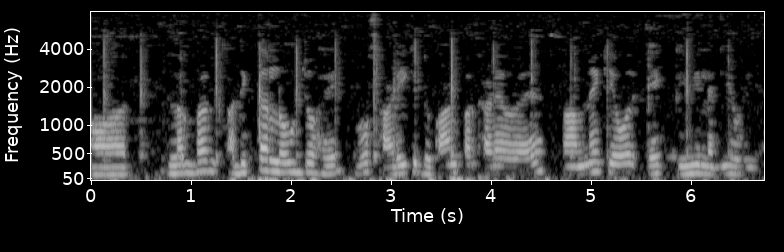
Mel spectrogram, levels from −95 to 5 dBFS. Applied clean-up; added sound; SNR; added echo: classical method Wiener filter.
